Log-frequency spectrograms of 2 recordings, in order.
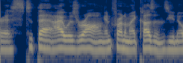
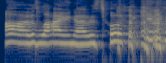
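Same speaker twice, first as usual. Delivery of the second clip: higher, laughing admission; laughing confession; 5 semitones higher, 3 dB louder than usual. Retold or imitated. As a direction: own up to the prank through laughter. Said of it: "He's like".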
